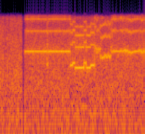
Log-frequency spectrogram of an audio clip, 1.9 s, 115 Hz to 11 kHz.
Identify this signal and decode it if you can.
SSTV (slow-scan television), PD 290.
